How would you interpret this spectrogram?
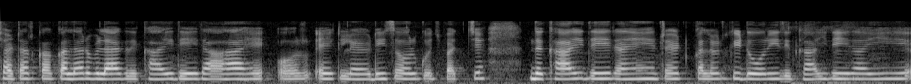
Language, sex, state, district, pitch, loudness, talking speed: Hindi, female, Bihar, Begusarai, 250 Hz, -18 LUFS, 170 wpm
